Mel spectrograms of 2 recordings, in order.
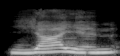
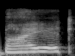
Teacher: the accent is going to be on the first syllable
